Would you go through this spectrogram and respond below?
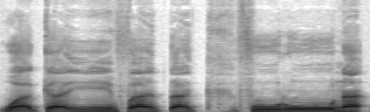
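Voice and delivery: Wa kaifa takfuruna drawn out, kaf with a breath release; slow tajwid recitation. Shown as a demonstration. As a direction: recite slowly, letting air out on the kaf. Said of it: "Kaf sukun mempunyai sifat hamas".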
